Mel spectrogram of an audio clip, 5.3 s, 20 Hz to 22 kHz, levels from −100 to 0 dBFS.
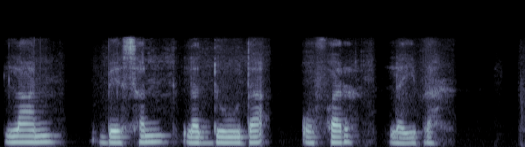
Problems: none marked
